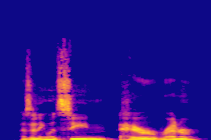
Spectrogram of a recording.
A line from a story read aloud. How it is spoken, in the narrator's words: Horton von Holzendorf asked, his voice shaking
